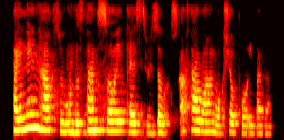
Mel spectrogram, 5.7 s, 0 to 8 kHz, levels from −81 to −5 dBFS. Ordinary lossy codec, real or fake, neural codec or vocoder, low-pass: none; fake; codec, 16 kHz, 2 kbps, FreqCodec, smaller model; none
